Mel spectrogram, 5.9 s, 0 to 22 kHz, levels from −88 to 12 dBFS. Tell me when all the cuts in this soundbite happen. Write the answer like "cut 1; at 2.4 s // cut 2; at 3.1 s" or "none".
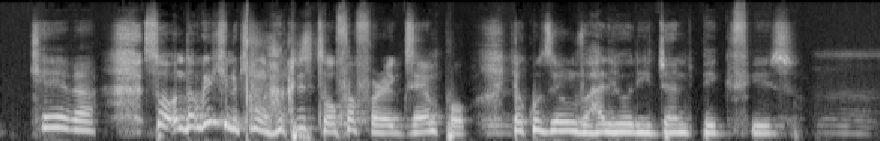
none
